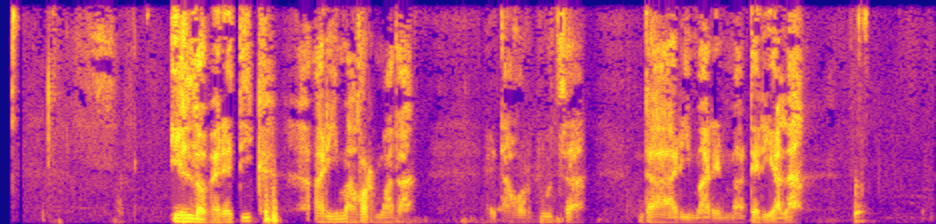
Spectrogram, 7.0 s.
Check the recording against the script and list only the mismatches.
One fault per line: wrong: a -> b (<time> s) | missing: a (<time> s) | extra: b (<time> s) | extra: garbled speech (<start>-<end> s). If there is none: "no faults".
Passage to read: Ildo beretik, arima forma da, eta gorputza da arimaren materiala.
no faults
